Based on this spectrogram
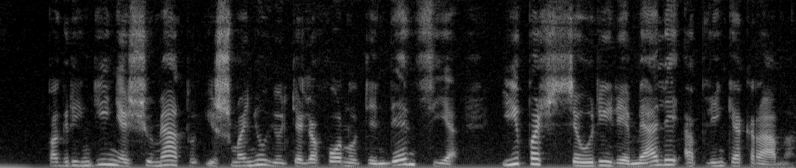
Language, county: Lithuanian, Vilnius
